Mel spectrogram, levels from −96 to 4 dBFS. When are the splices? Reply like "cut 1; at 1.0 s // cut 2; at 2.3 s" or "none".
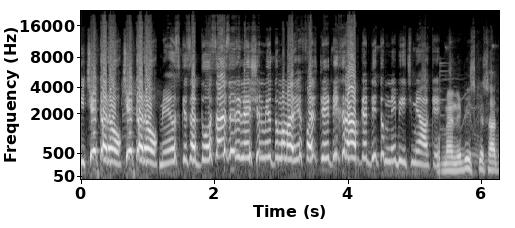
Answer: cut 1; at 1.0 s // cut 2; at 5.4 s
